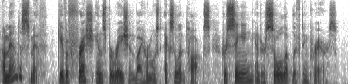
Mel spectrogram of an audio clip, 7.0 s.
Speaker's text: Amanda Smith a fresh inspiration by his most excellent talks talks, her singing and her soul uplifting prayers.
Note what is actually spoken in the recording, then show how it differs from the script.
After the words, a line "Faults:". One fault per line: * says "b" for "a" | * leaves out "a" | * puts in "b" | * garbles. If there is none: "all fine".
Amanda Smith gave a fresh inspiration by her most excellent talks, her singing and her soul uplifting prayers.
Faults:
* puts in "gave"
* says "her" for "his"
* leaves out "talks"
